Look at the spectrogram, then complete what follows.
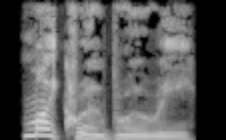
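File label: "microbrewery", British English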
